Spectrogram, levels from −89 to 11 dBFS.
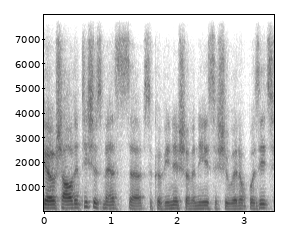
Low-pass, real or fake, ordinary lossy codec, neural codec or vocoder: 7.2 kHz; fake; Opus, 16 kbps; codec, 16 kHz, 0.2 kbps, FocalCodec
